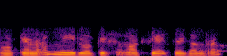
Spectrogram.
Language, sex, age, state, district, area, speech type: Telugu, female, 18-30, Andhra Pradesh, Krishna, rural, conversation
